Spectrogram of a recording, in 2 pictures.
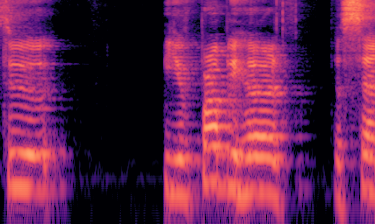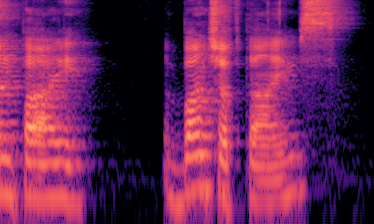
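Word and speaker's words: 先輩: I believe it's not even taught in the first two levels but if you for the sake of curiosity this reads as senpai.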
